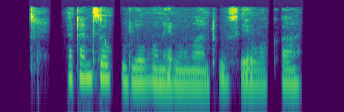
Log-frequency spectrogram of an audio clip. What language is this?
Ganda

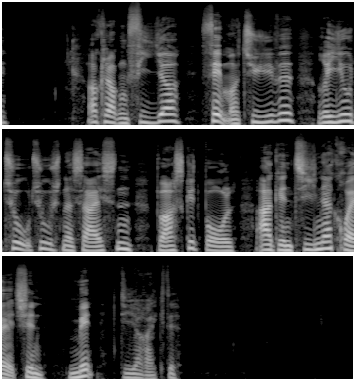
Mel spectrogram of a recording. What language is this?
Danish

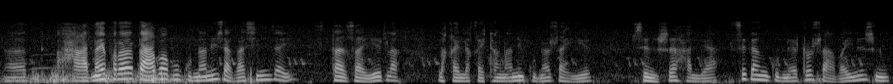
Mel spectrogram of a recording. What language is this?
Bodo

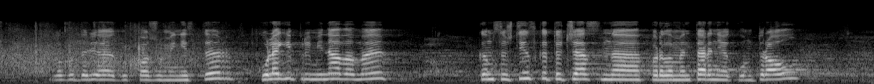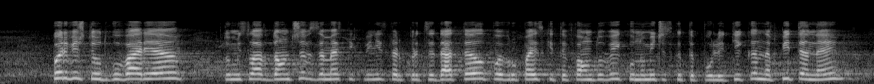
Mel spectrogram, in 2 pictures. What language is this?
Bulgarian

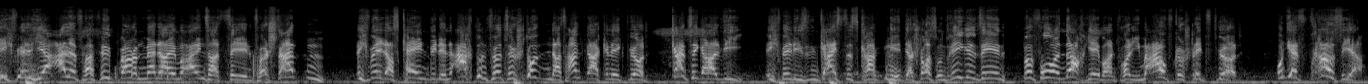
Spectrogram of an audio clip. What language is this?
German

